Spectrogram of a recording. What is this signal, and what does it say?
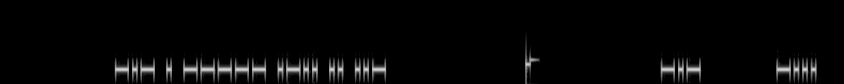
Morse code, heard as a keyed tone, about 28 wpm, spaced as for 21 wpm, 700 Hz. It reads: KE0LIU KB
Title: USA Call Signs - 6 Characters - 6x Character Spacing - 28wpm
